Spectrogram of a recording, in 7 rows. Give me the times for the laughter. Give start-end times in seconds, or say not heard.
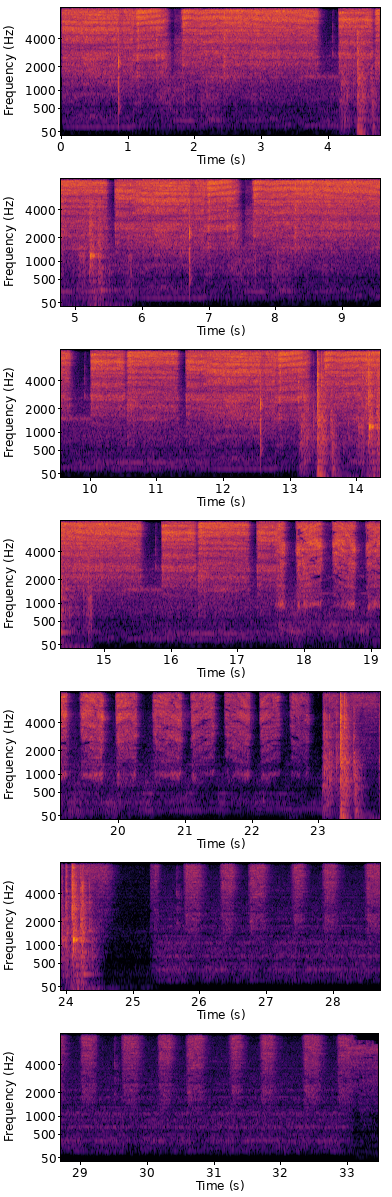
not heard.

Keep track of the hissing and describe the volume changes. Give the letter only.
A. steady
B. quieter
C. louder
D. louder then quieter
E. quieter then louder
B.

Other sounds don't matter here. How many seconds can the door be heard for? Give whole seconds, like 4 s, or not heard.
5 s.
